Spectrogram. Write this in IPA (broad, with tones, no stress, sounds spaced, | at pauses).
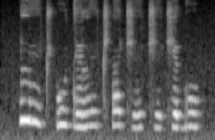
l e̤˦˨ t͡ʃʼ u˨ d e˨ l e̤˦ t͡ʃʼ a̤˦ t͡ʃ ɛ̤˨˦ t͡ʃ ɛ̤˨ t͡ʃ ɛ˨ ɡ u˨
